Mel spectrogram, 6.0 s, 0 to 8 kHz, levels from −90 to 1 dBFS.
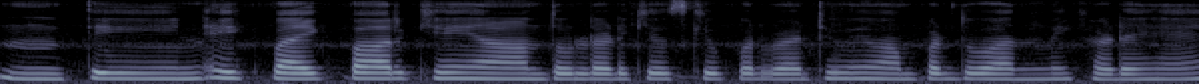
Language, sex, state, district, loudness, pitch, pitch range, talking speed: Hindi, female, Bihar, Gopalganj, -44 LUFS, 200 Hz, 195-205 Hz, 230 wpm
